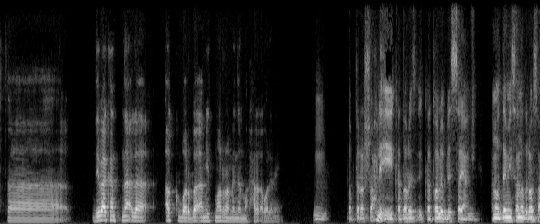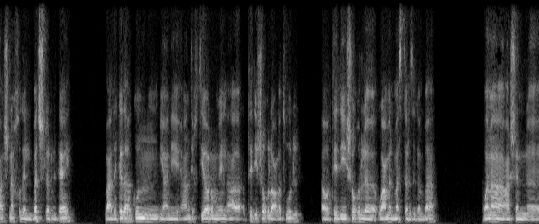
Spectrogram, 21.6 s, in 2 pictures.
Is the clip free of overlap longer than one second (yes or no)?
yes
